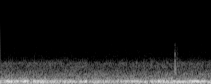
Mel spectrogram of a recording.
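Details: Renault Duster that had a single knock over bumps, when pulling away and when braking, after the subframe bolts and mounts were checked: steady low road rumble with no knocks or clunks over bumps; suspension now quiet.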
